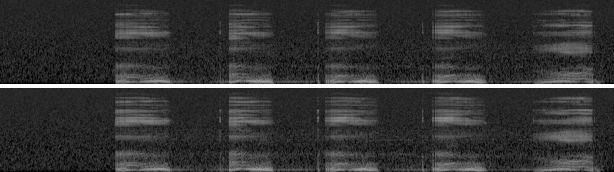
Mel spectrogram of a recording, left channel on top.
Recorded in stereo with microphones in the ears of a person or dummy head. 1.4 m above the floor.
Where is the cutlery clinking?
10° right (ahead or behind).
